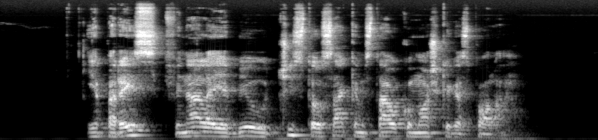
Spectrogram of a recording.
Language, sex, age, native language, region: Slovenian, male, 30-49, Slovenian, Gorenjska region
